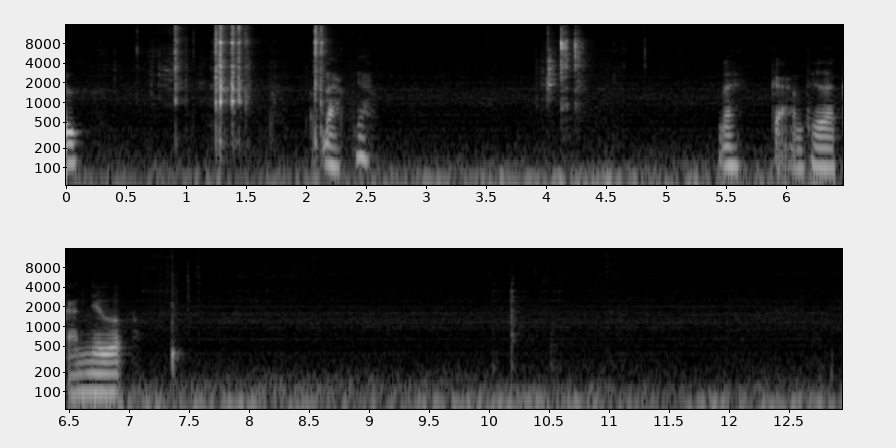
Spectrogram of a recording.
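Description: Fishing rods knock and clatter against each other as they are handled.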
